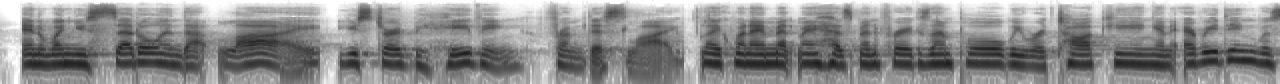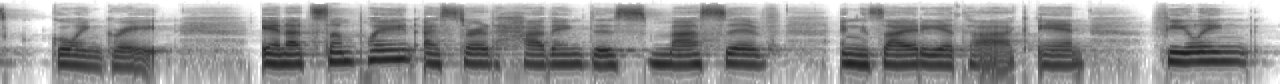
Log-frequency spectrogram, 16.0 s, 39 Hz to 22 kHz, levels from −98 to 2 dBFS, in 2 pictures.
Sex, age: female, 20-39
